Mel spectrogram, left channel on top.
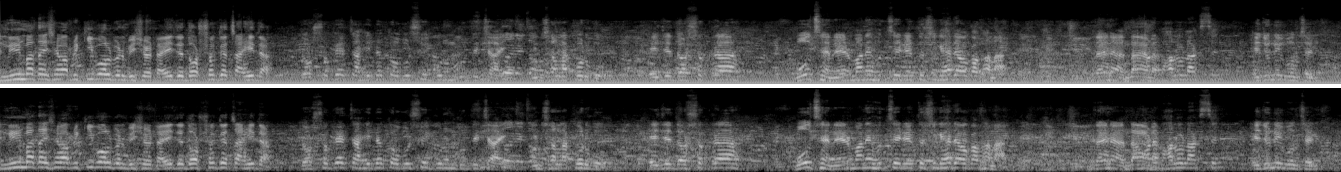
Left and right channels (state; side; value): noise; left; hum, 5 dB below the sound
